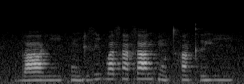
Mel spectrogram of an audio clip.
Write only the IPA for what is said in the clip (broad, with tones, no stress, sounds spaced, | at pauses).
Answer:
d aː˨ ɣ iː˨ k ũ˨ ɡ i˨˦ z i˦ b a˦ s ã˦ s aː˦ n k͡p ũ˨ tʰ ã˦ kʼ ɪ˦ j iː˦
